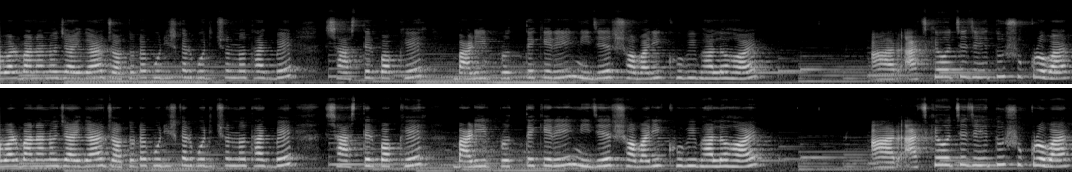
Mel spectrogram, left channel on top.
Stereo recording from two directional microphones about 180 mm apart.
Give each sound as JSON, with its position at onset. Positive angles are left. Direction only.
{"t": 0.0, "sound": "a woman's voice", "side_deg": -15}
{"t": 8.6, "sound": "a woman's voice", "side_deg": -15}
